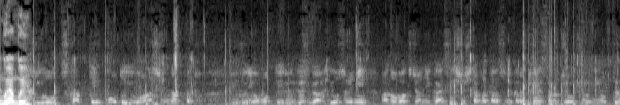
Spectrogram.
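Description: A woman chews food with smacking sounds.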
